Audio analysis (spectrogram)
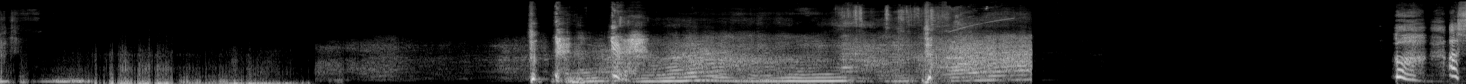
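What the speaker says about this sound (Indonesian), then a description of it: "inikah yang disebut ngedrift maut?" A race car drifts through a corner with its engine roaring and its tires squealing in long, loud, wavering tones. A breathy burst comes before it, and it cuts to silence before a brief return.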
